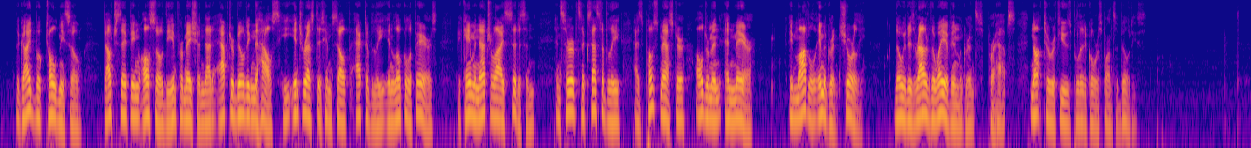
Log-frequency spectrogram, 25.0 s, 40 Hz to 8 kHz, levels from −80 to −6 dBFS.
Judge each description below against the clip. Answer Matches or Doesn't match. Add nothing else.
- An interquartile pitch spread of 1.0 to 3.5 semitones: Doesn't match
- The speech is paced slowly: Matches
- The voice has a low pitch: Matches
